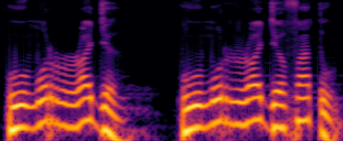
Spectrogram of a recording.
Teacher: lam takrif yang bertemu ro idgam syamsiah masuk pada huruf ro.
